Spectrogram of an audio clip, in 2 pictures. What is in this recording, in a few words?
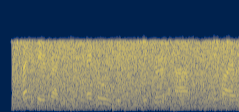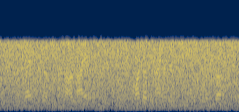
122 925MHz, scanner radio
